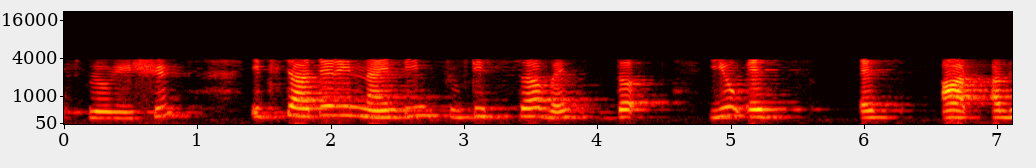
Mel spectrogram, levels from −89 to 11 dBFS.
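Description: The whole clip carries Bluetooth CVSD headset codec damage, plainly audible. Nothing passes above 3.8 kHz, so the speech sounds narrow and boxy. The one-bit encoder's adaptive step cannot track fast changes, leaving a gritty, granular edge. This fits a 64 kbps CVSD link.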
